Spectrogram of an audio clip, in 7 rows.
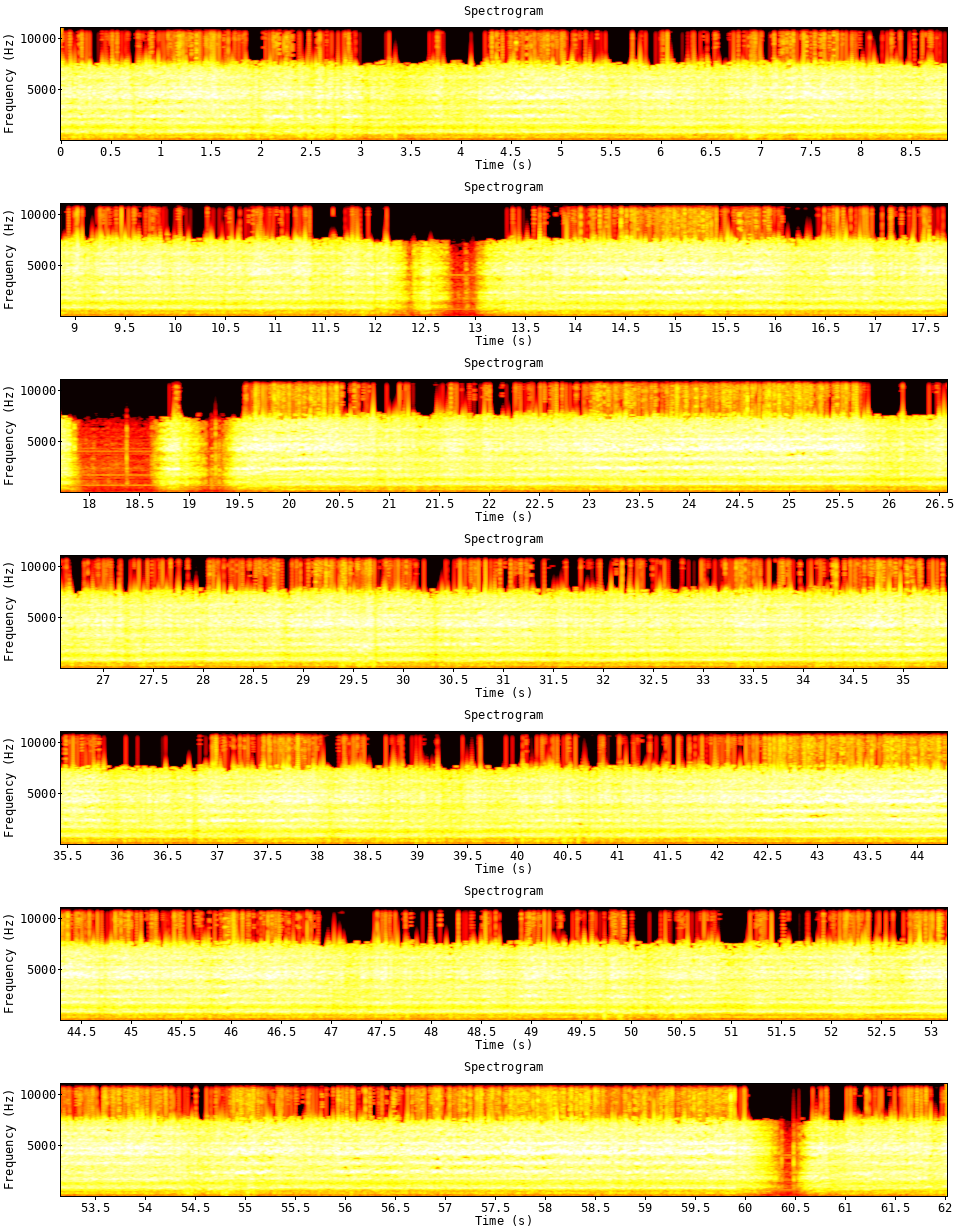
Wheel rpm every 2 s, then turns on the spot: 230, 200, 220, 220, 240, 230, 100, 220, 180, 40, 210, 220, 210, 220, 230, 230, 230, 220, 220, 220, 230, 220, 230, 230, 230, 220, 220, 220, 220, 200, 130.
none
